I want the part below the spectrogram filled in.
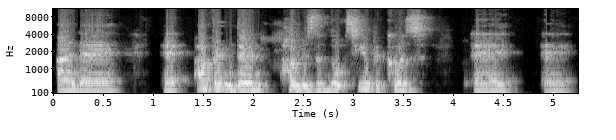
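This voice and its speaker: An audience member from Scotland, speaking with a Glaswegian accent, asks a question over a video call in a casual, hesitant way, full of fillers. His voice is on the high side and a little slow, and the recording is reverberant and rough.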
